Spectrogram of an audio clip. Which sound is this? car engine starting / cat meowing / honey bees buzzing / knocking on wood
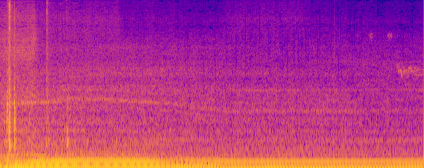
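car engine starting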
